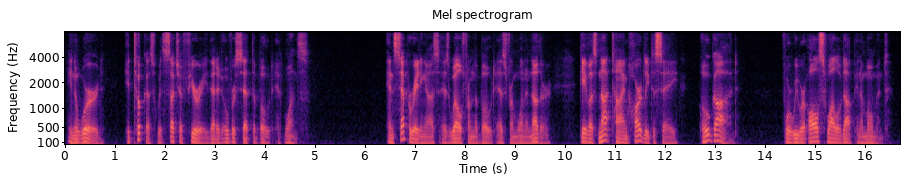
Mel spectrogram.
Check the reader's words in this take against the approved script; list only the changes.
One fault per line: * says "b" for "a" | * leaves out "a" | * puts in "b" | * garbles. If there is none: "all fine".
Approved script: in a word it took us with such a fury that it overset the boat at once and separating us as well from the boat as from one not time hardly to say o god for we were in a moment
* puts in "another gave us"
* puts in "all swallowed up"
